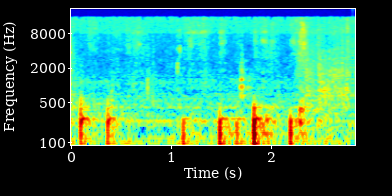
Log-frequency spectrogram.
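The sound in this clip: Faint pen-on-paper writing on a Bible study handout, heard as a few soft, scattered taps and strokes with quiet pauses between them.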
